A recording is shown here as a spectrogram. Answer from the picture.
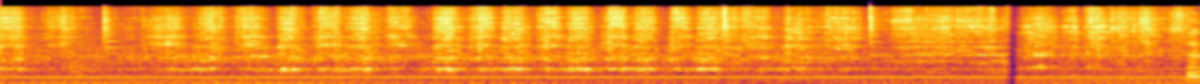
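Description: Wire whisk scraping rhythmically around a pan of thickening milk-and-flour gravy, with a short break about five seconds in.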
